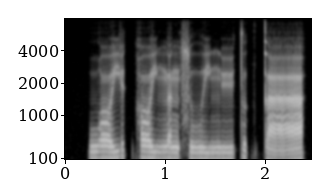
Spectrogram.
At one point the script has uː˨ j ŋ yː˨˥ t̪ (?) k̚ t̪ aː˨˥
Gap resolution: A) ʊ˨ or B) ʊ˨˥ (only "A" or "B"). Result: B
